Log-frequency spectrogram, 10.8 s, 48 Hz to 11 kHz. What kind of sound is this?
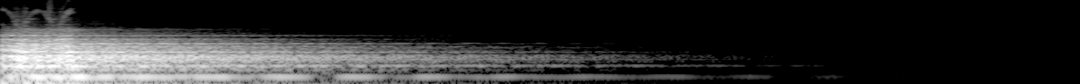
scary background 3
anxious, atmos, background-sound, bogey, creepy, drama, dramatic, ghost, Gothic, haunted, hell, horror, macabre, nightmare, phantom, scary, sinister, spooky, suspense, terrifying, terror, thrill, weird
